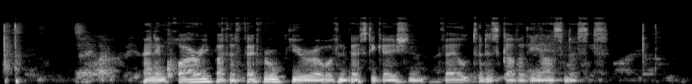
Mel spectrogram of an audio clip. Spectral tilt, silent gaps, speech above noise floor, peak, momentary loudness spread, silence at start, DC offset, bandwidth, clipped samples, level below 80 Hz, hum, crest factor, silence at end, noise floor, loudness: -6.5 dB/octave; none; 28 dB; -2 dBFS; 17 LU; 0.05 s; under 0.1%; 9.6 kHz; under 0.1%; -54 dBFS; none; 14 dB; 0.4 s; -43 dBFS; -17 LUFS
